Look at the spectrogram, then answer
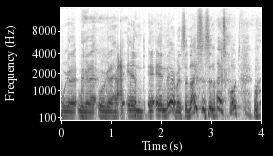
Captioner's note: laughs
